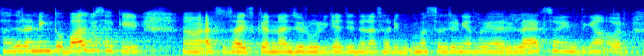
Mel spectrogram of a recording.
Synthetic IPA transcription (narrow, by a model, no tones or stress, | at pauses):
sãːnd͡ʒeɾənɪ̃ŋɡ̚t̪õːbaːd̪ʋiːsaːkɪ | ɛːksəɾsaːizkəɾnaːzəɾuːɾiːɛːd͡ʒɪd̪eːnãːsaːɖiːməsəld͡ʒeɽɪjãːt̪ʰoːɽijãːɾɪlɛːksɦoĩːnd̪ɪjãːʔɔːɾ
